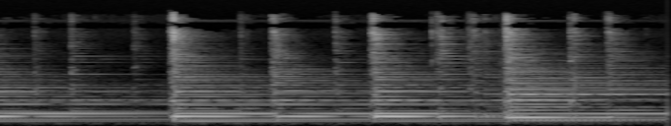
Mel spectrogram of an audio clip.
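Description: Nylon-string classical guitar strummed in a down, down, up, up pattern, with a strong stroke about every second and lighter strokes between.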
